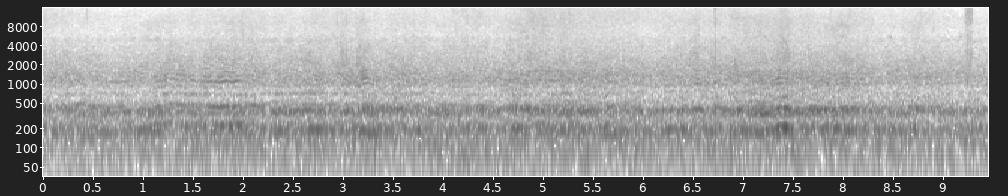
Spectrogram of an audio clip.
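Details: A swarm of bees exiting the hive produces a rich, steady hum, slight wavering in pitch as individual bees pass close, with a faint click near the end and no other sounds.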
